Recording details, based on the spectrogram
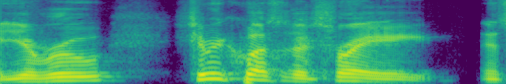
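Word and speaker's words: Yueru: Yuru.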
